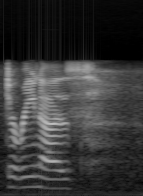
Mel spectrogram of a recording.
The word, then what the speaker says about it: Darina: and that was um darina's believe it was darina is how he pronounced it yeah um boyfriend so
